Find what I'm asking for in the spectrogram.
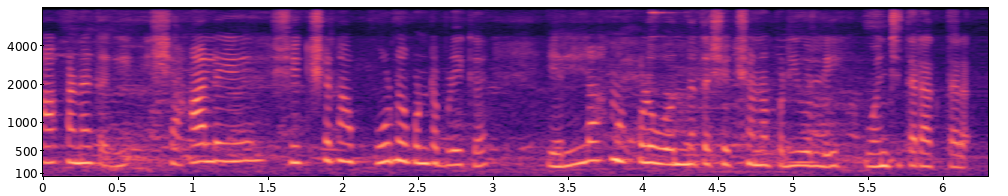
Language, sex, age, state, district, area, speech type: Kannada, female, 30-45, Karnataka, Dharwad, rural, spontaneous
